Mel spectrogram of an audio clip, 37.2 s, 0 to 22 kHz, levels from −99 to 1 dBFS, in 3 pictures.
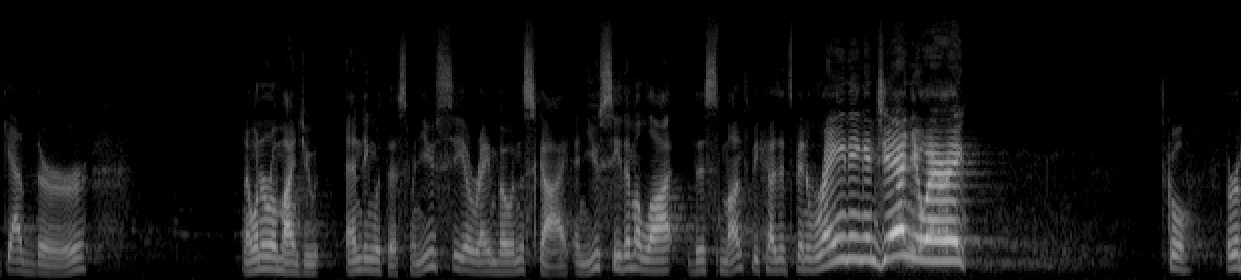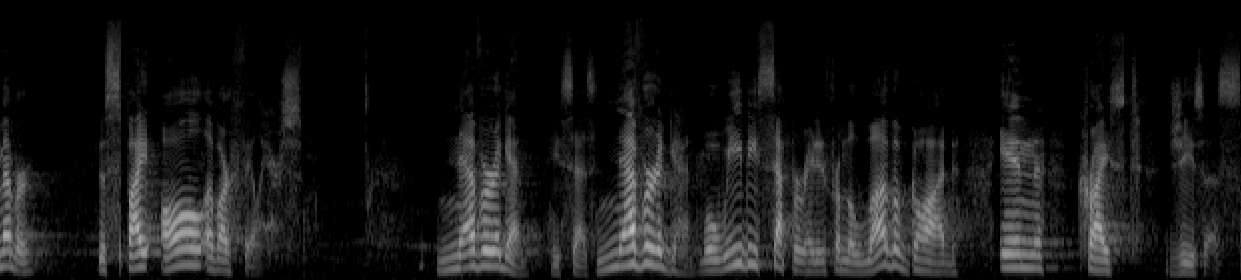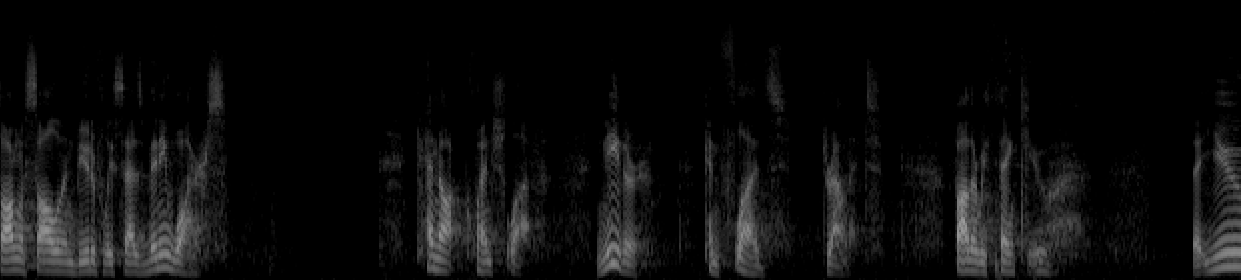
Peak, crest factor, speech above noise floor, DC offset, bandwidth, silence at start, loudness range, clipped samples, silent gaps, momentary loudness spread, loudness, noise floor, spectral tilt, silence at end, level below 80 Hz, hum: -18 dBFS; 28 dB; 46 dB; under 0.1%; 18 kHz; 0.1 s; 22 LU; under 0.1%; none; 22 LU; -41 LUFS; -88 dBFS; -4 dB/octave; 0 s; under -90 dBFS; none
